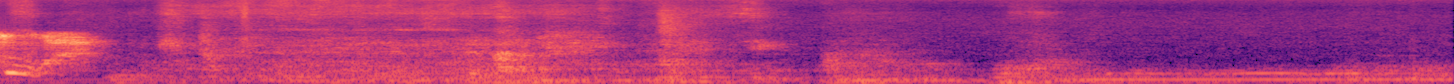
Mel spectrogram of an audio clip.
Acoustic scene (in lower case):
elevator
